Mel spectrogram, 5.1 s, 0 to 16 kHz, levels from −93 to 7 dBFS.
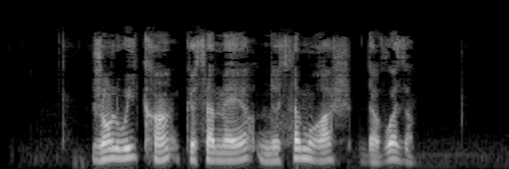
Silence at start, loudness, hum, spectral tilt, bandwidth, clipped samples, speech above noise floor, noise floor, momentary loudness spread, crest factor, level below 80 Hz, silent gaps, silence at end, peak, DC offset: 0.9 s; -23 LUFS; none; -6 dB/octave; 8.6 kHz; under 0.1%; 45 dB; -68 dBFS; 11 LU; 20 dB; -70 dBFS; none; 1 s; -6 dBFS; under 0.1%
